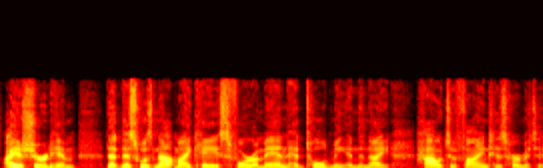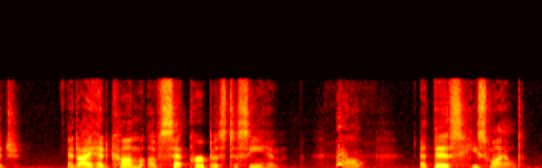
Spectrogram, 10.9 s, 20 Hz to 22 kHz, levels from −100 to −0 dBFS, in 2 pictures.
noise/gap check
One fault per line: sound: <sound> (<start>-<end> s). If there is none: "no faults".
sound: bark (8.8-9.1 s)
